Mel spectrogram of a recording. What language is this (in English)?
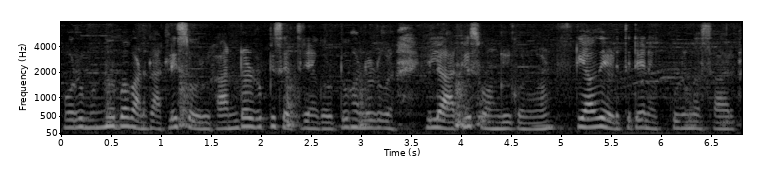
Tamil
